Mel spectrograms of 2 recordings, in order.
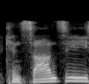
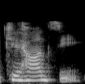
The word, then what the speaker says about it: Kihansi: I mean, so the first chapter is about this, and correct me if I'm wrong, is the Kinanzi spray toad. Is that how you pronounce it? Um, Kihansi.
